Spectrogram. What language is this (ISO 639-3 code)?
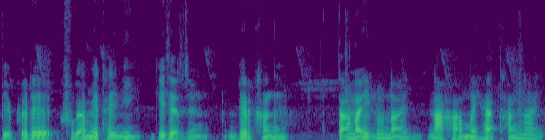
brx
